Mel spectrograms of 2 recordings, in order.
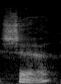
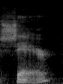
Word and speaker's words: Cher: My name is It's incorporating the mispronounced name being Sh instead of Sher.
